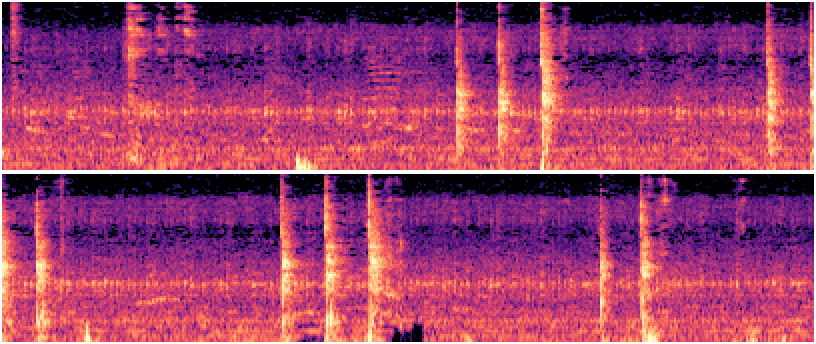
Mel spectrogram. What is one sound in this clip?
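A wooden piece taps and knocks against carved wood.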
